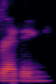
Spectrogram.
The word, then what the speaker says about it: Reading: We're on the outskirts of Reading, Oh, so you're a little ways away. which is spelled Reading. So Reading Railroad and Monopoly, we were lied to all those years. Oh, It's Reading. Reading.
